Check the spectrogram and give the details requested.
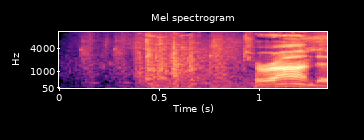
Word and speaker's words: Tyrande: Tyrande, that's how her name's pronounced.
